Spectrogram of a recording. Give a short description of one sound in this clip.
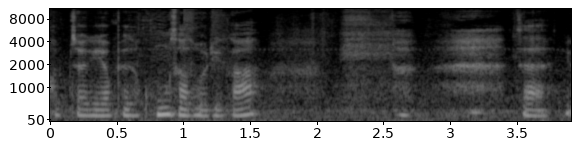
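A brush taps and dabs glitter onto a nail tip.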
